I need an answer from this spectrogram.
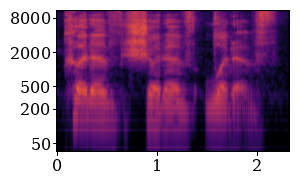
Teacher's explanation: we can connect could and have with the flap T or fast D sound · Now remember I mentioned that the word have can be fully pronounced as have, or we can reduce it by eliminating the H sound and changing the A sound to a schwa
